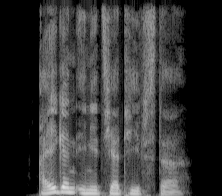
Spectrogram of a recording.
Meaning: inflection of eigeninitiativ: 1. strong/mixed nominative/accusative feminine singular superlative degree 2. strong nominative/accusative plural superlative degree
- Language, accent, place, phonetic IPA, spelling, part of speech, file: German, Germany, Berlin, [ˈaɪ̯ɡn̩ʔinit͡si̯aˌtiːfstə], eigeninitiativste, adjective, De-eigeninitiativste.ogg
